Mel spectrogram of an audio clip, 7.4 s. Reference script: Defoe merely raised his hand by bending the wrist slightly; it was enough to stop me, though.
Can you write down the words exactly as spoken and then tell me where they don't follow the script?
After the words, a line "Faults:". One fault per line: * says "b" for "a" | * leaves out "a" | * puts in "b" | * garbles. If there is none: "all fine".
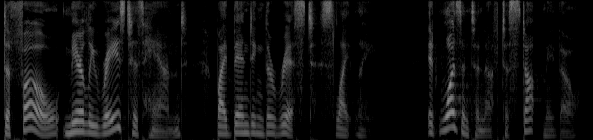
Defoe merely raised his hand by bending the wrist slightly; it wasn't enough to stop me, though.
Faults:
* says "wasn't" for "was"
